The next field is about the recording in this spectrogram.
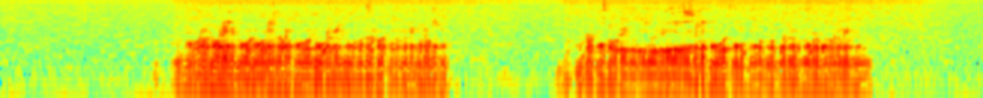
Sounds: Throat clearing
